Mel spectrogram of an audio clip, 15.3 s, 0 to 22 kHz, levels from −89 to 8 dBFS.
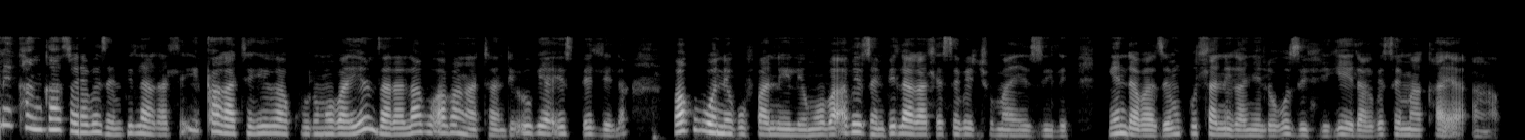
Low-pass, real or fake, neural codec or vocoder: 7.2 kHz; fake; vocoder, 22.05 kHz, 80 mel bands, WaveNeXt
